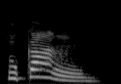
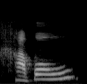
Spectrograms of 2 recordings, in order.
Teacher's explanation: Tucán y Japón tienen el acento en la última sílaba, son agudas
